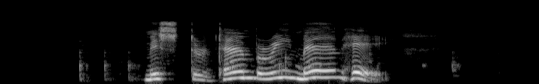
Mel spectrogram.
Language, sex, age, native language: Icelandic, female, 30-39, Icelandic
